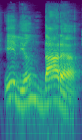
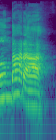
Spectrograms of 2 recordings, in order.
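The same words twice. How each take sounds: First: "andara" slow, stress on the middle "da", open final a; "Ele andara", slowly, with the stress on "da". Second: "andará" slow and higher, stress on the final "rá"; "andará", slowly, landing hard on "rá"; stress on the end. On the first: Teacher to students, slowly stressing "andara" on "da". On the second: Teacher to students, contrasting "andará" with the final "rá" stressed. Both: Shown as a demonstration. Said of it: "A sílaba tônica aqui muda tudo".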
